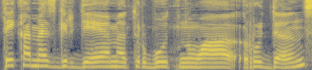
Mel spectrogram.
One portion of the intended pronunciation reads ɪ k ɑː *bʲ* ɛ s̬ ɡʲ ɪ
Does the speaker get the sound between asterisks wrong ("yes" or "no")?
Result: yes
